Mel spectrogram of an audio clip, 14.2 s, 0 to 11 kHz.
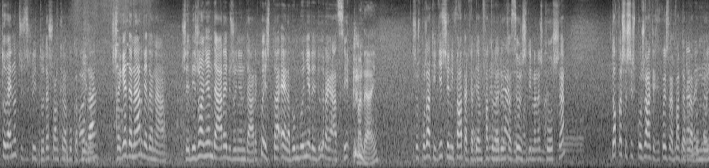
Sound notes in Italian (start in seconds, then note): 7.0 schiarire la voce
